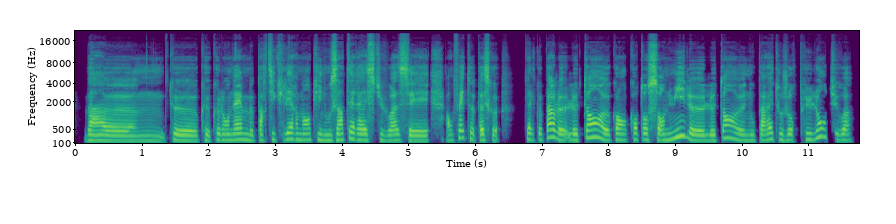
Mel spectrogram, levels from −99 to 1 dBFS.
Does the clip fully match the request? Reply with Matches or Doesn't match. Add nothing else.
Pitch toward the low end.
Doesn't match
